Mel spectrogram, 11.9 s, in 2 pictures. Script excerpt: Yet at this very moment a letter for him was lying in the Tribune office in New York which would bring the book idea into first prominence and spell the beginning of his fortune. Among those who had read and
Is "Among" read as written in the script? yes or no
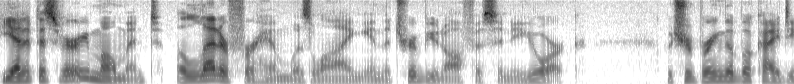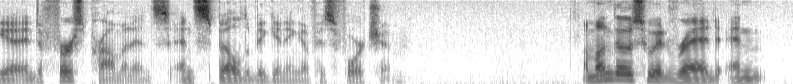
yes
